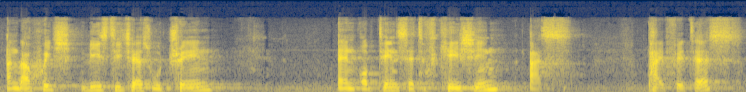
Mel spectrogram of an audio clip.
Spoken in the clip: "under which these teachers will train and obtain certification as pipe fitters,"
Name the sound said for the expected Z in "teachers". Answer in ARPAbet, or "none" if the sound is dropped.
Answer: S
